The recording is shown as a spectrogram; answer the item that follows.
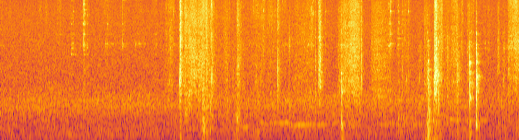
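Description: Scattered light metal clicks and knocks as a retaining ring and wire spring clip are worked onto a cast-iron brake caliper by hand. They start a few seconds in, and the loudest comes near the end.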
